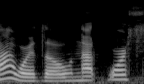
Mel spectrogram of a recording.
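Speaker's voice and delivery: plain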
